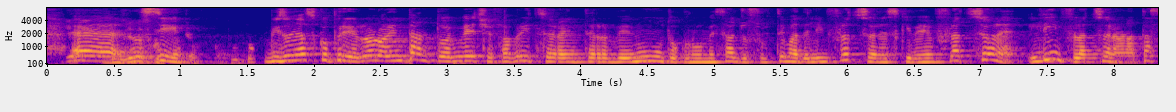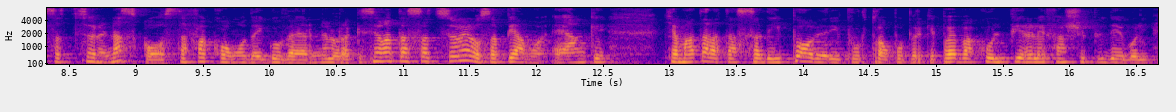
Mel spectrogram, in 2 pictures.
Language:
Italian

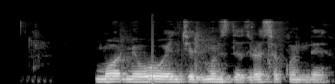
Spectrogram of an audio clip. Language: Pashto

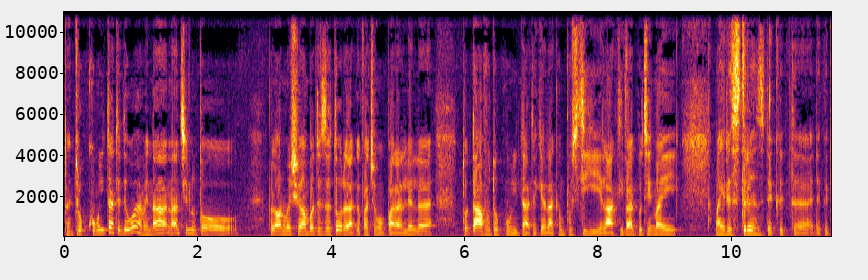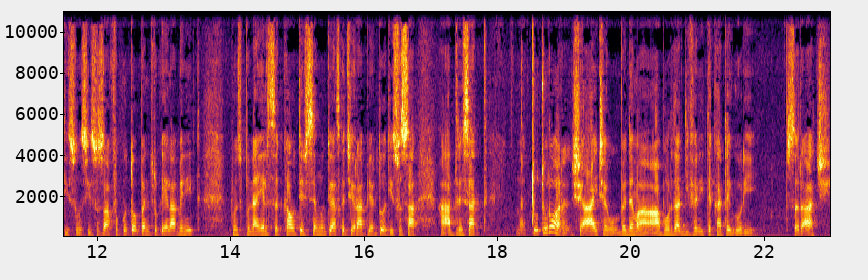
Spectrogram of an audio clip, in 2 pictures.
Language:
Romanian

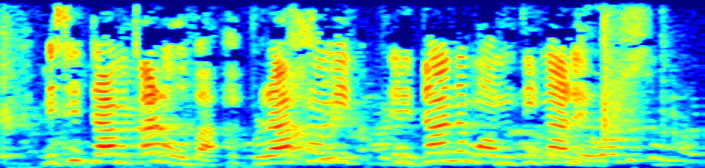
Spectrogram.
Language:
Georgian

